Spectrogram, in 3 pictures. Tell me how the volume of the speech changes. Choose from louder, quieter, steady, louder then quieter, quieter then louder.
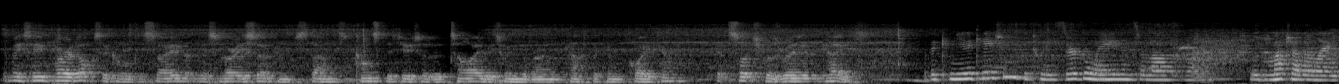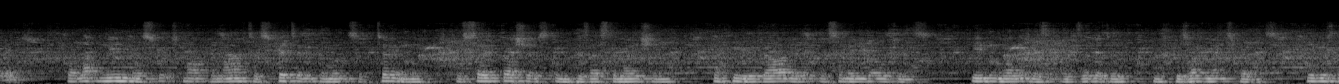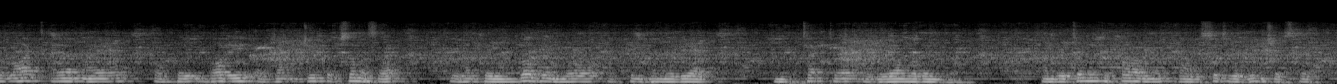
steady.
